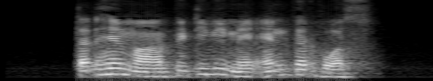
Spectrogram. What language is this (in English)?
Sindhi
